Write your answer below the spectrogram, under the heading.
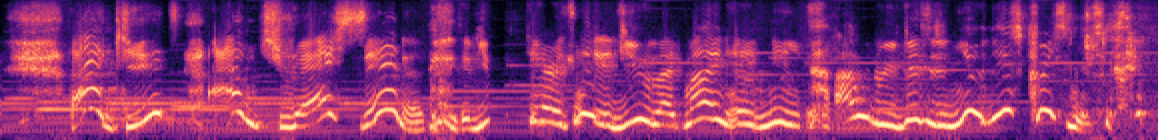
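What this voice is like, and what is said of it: Comic character voice. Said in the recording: “We came up with this character called Trash Santa ... we gave him a voice too, so it's pretty funny”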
